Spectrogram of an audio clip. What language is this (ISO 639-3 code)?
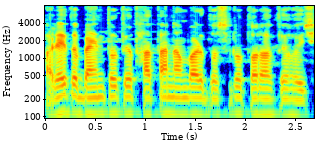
mai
